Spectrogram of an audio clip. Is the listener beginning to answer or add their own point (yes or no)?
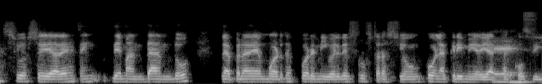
no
